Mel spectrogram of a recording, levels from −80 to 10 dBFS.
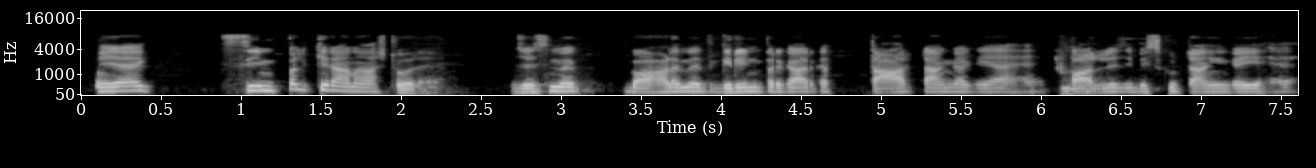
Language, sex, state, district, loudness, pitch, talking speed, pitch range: Hindi, male, Bihar, Jahanabad, -17 LUFS, 145 Hz, 165 wpm, 135-155 Hz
